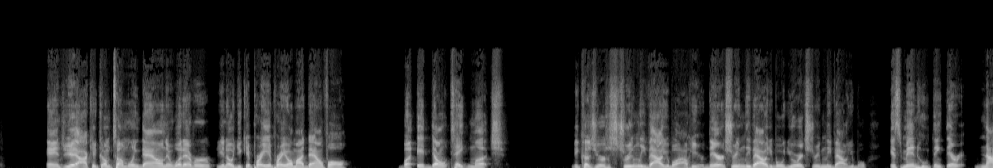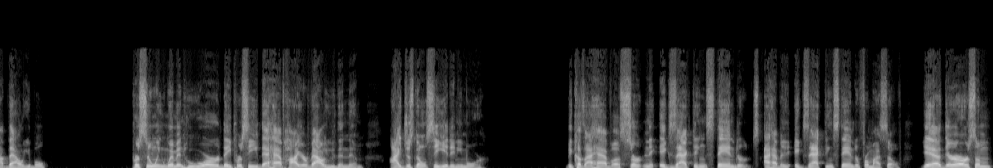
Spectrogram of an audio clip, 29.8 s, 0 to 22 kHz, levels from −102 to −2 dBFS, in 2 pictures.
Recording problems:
none

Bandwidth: 15.5 kHz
